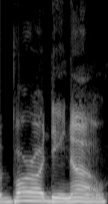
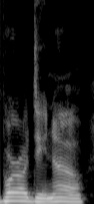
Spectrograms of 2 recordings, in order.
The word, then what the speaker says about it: Borodino: Uh the battle of uh Borroino. I think that's actually how it's supposed to be pronounced. Borodino.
